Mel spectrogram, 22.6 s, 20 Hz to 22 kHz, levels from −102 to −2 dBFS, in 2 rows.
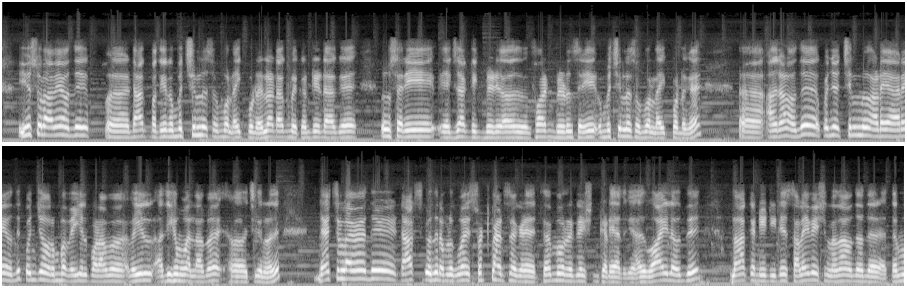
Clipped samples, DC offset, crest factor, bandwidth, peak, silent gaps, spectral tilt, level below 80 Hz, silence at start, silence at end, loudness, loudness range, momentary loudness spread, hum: under 0.1%; under 0.1%; 12 dB; 7.8 kHz; 0 dBFS; none; -6 dB/octave; -36 dBFS; 0 s; 0 s; -12 LUFS; 1 LU; 5 LU; none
